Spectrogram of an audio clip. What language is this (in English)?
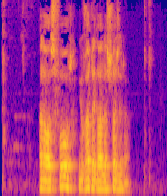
Arabic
